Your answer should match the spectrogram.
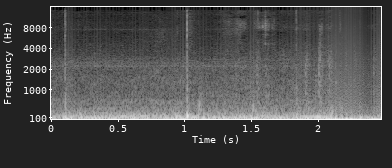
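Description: Loud, continuous low rumble with a few sharp clicks, the strongest about a second in.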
